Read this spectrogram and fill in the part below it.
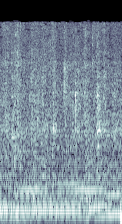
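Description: Heavy rain from a downpour falls outside a house patio, a soft, continuous hiss with a low hum underneath.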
